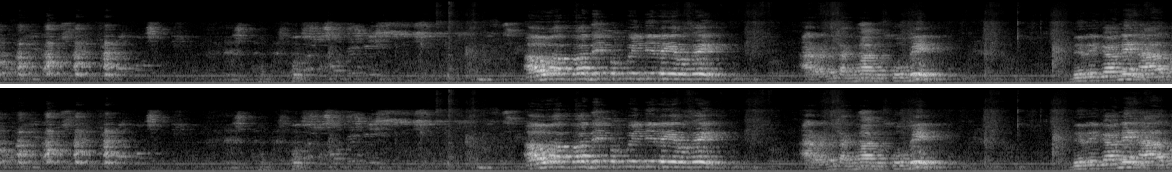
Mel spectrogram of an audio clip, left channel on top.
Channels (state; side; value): normal; both; correlation 0.82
